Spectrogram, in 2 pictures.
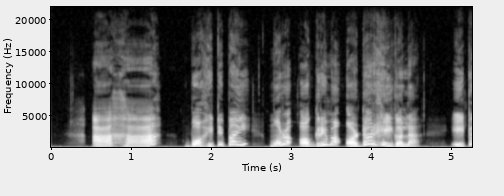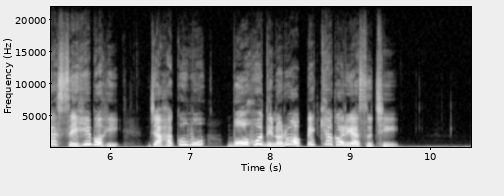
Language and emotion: Odia, surprised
